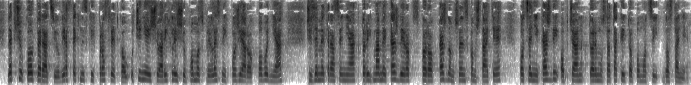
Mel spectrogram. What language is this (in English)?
Slovak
